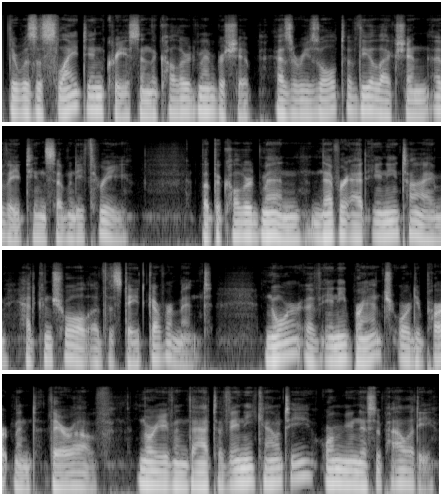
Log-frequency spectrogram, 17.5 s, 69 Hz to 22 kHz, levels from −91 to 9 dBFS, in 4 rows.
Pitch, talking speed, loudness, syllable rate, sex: 105 Hz, 165 wpm, -17 LUFS, 5.3 syllables/s, male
